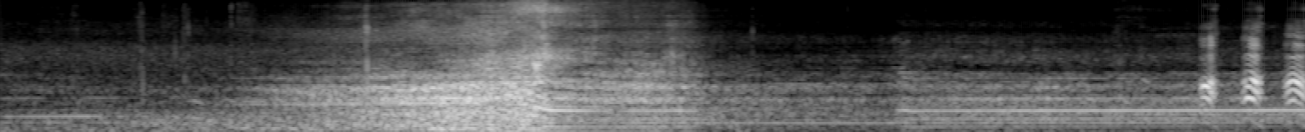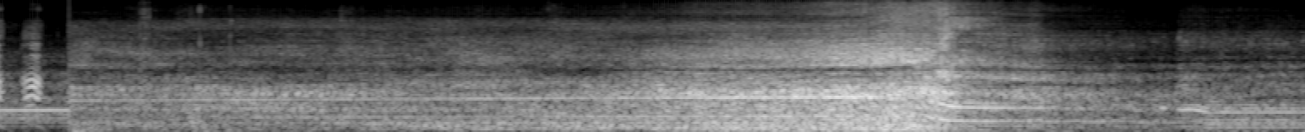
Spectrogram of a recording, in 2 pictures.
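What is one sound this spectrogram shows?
A car speeds past with a loud, rising and falling engine roar.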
